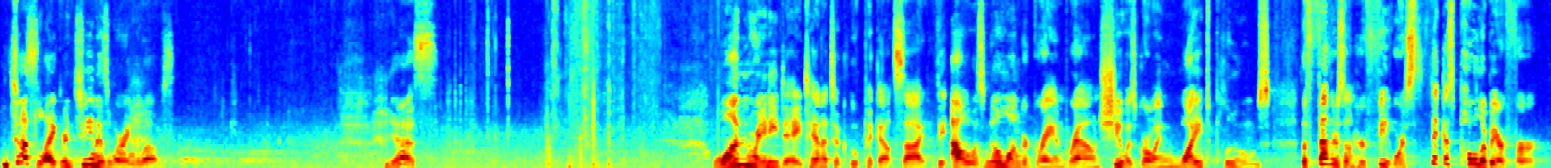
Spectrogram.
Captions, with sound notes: Just like Regina's wearing gloves. Yes. [Paper rustling] One rainy day, Tanna took Ukpik outside. The owl was no longer gray and brown. She was growing white plumes. The feathers on her feet were as thick as polar bear fur.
